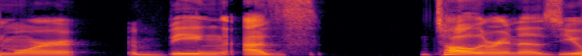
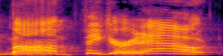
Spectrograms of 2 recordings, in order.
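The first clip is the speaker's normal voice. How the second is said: mock-exasperated, higher and louder outburst; 7 semitones higher, 5 dB louder than usual. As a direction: lose patience with mom, half laughing. Acts out snapping at her mom.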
